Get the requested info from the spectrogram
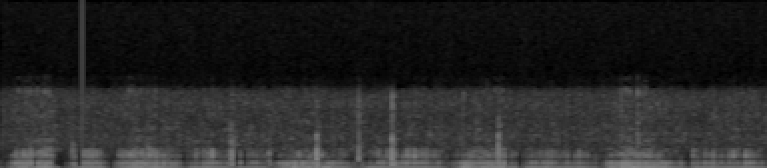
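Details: Pet cat's relaxed purr: continuous low buzzing vibration broken into breath-length phases of under a second, alternating slightly in strength, with a few faint ticks and rustles in a quiet room.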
